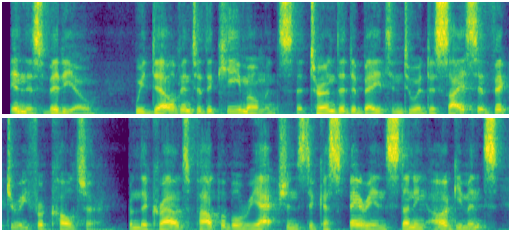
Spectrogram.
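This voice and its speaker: A man's voice: mid-range voice, very animated, moderate pace, a little mellow, slightly rough. A man narrating scripted voice-over commentary in an opinionated, declamatory way.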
